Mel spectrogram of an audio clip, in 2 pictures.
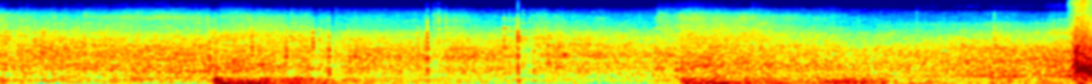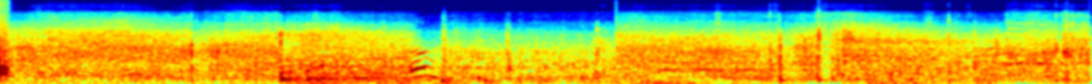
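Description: Hockey skates scraping and carving on ice amid the clatter of sticks and puck during play. About halfway through comes one loud, sharp crack of a hard impact, the loudest sound, with a few smaller knocks and squeaks after it.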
